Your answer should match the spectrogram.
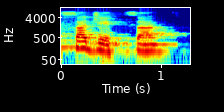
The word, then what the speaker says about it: saggezza: Mais uma palavrinha, saggezza. Saggezza. Repita, saggezza. Mais uma vez, saggezza. Última vez, saggezza. S-A-G-G-E-Z-Z-A. Saggezza. Esses dois Zs aqui, Z de zebra, tem som de TS como em pizza, tá?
